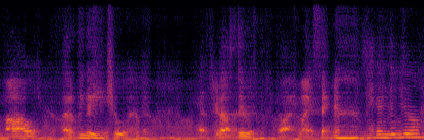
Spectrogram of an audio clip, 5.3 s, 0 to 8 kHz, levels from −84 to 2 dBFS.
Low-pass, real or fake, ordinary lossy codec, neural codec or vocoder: none; fake; none; codec, 16 kHz, 0.5 kbps, FreqCodec, smaller model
